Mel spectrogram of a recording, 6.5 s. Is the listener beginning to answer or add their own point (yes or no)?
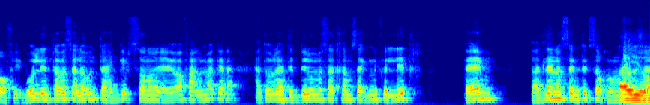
no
